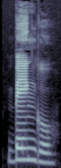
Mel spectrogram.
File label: "vengo", Spanish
